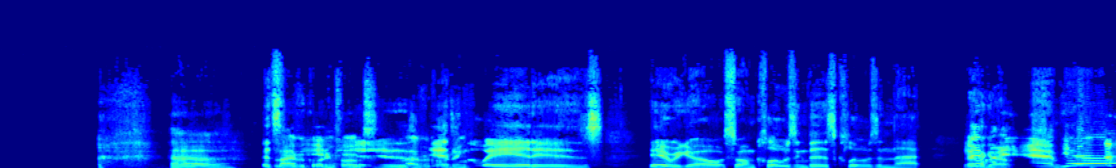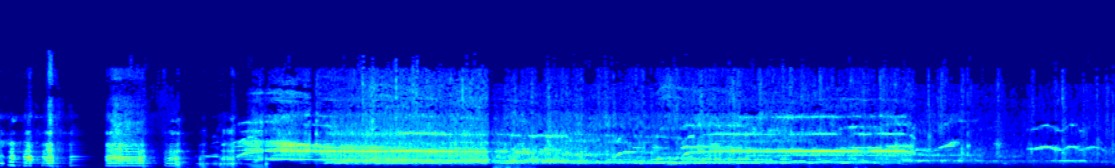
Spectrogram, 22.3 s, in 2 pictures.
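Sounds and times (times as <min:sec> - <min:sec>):
laughter: 0:01.0 - 0:05.9, 0:09.7 - 0:14.2, 0:16.0 - 0:17.0, 0:18.6 - 0:20.3
speech: 0:01.7 - 0:01.9, 0:02.6 - 0:11.8, 0:12.6 - 0:14.0
cheering crowd sound effect with whoops and whistles: 0:02.6 - 0:05.7, 0:09.7 - 0:10.1, 0:13.5 - 0:22.3.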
